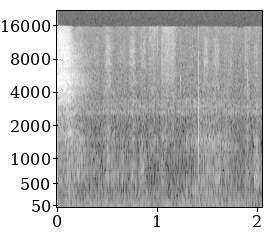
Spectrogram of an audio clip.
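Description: Pen writing on lined notebook paper: faint scratching of the tip across the page as a word is written.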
